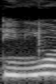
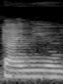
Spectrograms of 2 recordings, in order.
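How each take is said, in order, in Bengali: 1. প্রথম স্বরধ্বনিটি 'ee'-এর মতো শোনায়। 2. প্রথম স্বরধ্বনিটি 'eye'-এর মতো শোনায়। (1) "টিনিও অনেক সময় উচ্চারণ করা হয়" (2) "টাইনিও উচ্চারণ করা হয়"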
